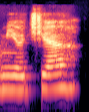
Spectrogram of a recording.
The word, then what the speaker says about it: Miucia: And also for Miucia, untuk her itu sekolah dan jurusan untuk apa dia mau ambil nanti. How do you pronounce her name again? Miucia. Miucia. You read what you write.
